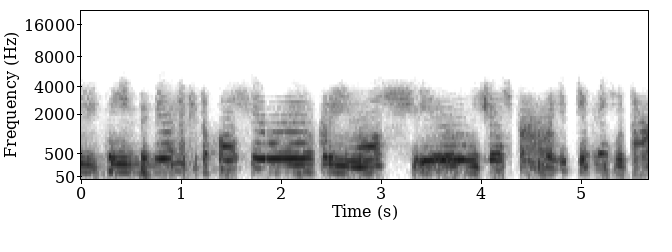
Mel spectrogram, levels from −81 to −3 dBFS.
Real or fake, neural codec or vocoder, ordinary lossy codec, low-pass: fake; codec, 44.1 kHz, 0.9 kbps, DAC; MP3, 48 kbps; 7.2 kHz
